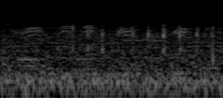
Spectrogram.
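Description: Near silence: quiet outdoor ambience with a few faint, short bird chirps.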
